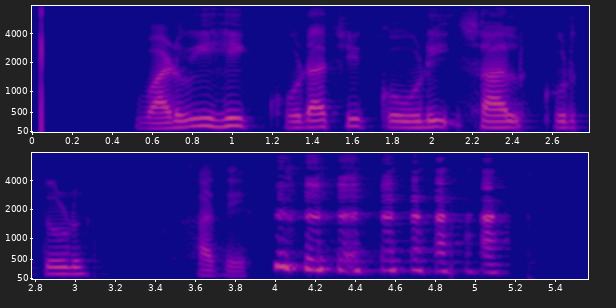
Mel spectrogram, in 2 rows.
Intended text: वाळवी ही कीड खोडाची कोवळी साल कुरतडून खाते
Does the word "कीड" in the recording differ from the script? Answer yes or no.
yes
